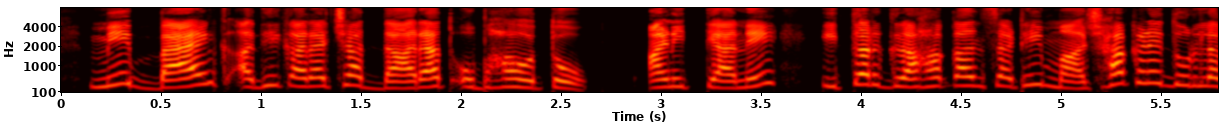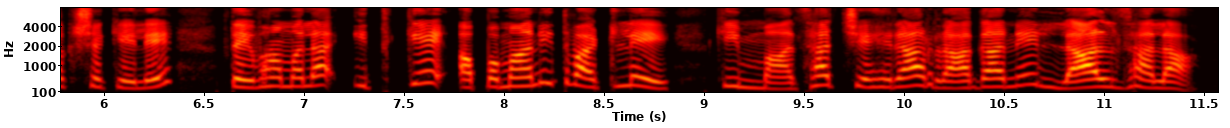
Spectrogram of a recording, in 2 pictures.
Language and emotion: Marathi, angry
